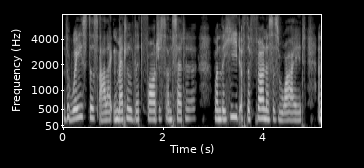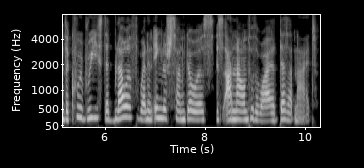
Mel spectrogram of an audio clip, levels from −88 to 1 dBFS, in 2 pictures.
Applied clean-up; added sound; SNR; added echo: none; none; none; none.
